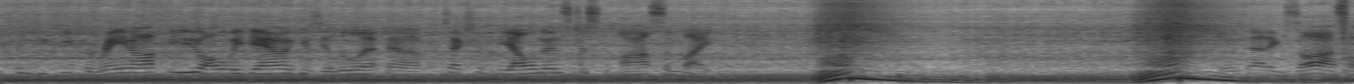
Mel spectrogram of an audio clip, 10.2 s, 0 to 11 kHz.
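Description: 2008 Kawasaki Concours 14's inline-four engine idling through a Two Brothers aftermarket exhaust, blipped twice: about six seconds in and again near the end. Each rev climbs sharply and falls back to idle.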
